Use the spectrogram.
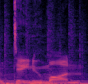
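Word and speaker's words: dénouement: ever actually seen how denouement is spelt. But I saw it and I was like, that's a French word. That's a French word. It's got to be pronounced French.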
